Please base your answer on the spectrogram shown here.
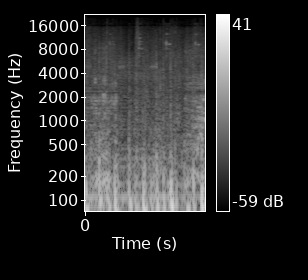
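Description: Horses gallop in a Red Dead Redemption video game, their hooves beating a steady, close, rhythmic clip-clop with a few faint whinnies mixed in.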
